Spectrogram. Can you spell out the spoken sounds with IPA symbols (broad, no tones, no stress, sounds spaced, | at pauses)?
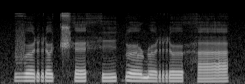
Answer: v ø r ø t͡ʃʰ e h i ɠ øː ɳ ø r ø h æ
